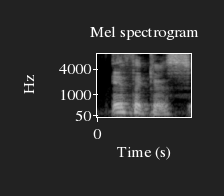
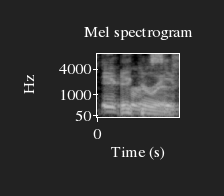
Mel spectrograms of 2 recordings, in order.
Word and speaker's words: Icarus: my gosh, I don't want to say his name wrong. Ithacus. Is it Ithacus? Is it the one who flew too close to the sun? Icarus.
